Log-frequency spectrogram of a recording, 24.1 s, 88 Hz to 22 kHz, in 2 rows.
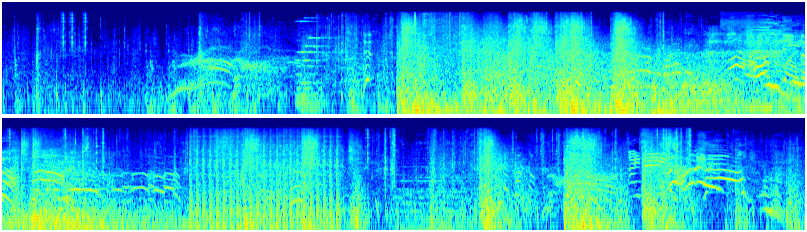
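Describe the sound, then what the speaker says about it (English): Gunfire from the video game Resident Evil 5 in an online versus match: bursts of rapid automatic and single shots mixed with game noises and footsteps over about twenty seconds, with a voice talking over it at times. "Gunfire."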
